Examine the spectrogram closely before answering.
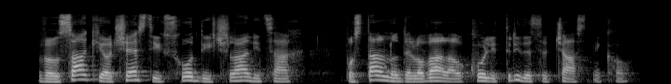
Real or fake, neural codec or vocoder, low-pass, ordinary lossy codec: fake; vocoder, 24 kHz, 100 mel bands, Vocos; 10.8 kHz; none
